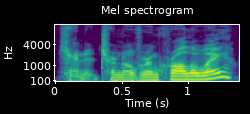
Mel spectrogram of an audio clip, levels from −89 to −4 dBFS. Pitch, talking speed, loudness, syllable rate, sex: 145 Hz, 305 wpm, -15 LUFS, 6.8 syllables/s, male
